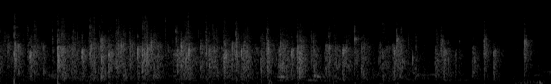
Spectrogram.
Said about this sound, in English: Oh, if you want to clap, clap.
